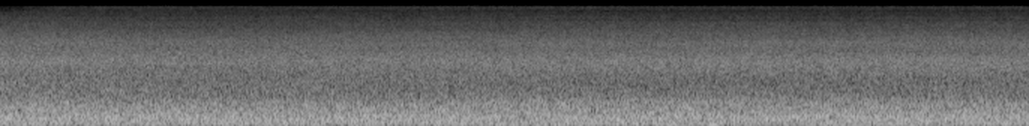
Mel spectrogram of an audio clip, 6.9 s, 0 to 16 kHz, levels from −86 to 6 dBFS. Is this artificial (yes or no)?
no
